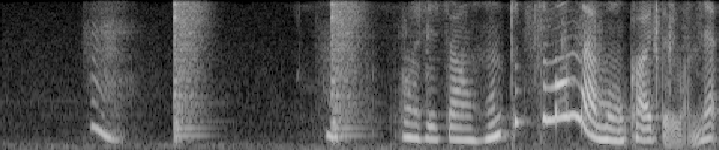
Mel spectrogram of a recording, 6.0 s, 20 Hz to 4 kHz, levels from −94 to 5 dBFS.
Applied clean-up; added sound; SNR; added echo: none; Snare drum; 8 dB; none.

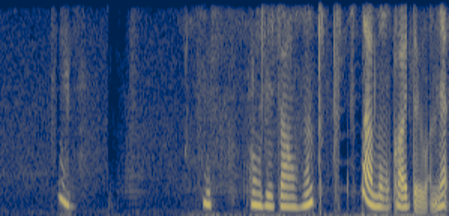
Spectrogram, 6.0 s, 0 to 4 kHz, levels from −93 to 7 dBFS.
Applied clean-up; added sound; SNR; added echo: neural separator model SepFormer WHAM!.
